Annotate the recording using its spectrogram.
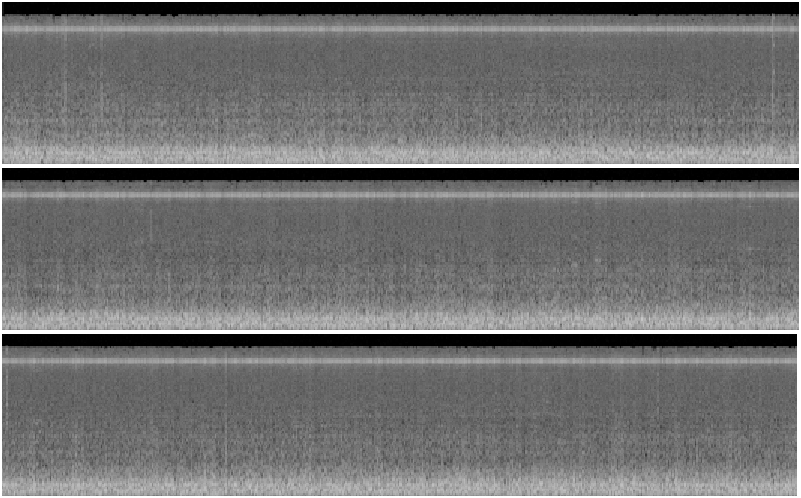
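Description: Steady low roar of an airliner's jet engines and rushing air, heard from inside the passenger cabin in flight.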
